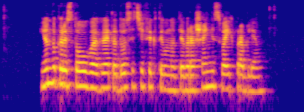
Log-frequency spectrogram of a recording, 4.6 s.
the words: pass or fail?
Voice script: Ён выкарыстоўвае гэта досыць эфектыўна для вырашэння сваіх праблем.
pass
